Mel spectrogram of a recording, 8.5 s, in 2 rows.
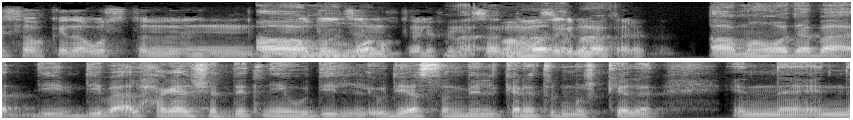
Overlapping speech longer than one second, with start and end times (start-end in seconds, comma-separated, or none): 1.3-3.1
